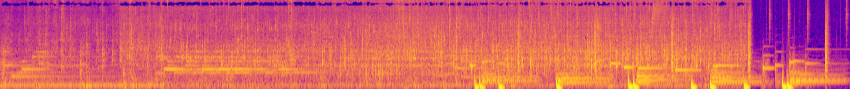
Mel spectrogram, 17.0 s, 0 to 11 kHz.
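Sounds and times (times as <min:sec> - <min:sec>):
fish sizzling in hot oil: 0:01.1 - 0:14.9
background music with bass beats: 0:09.5 - 0:10.5, 0:11.1 - 0:12.0, 0:12.6 - 0:16.6.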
